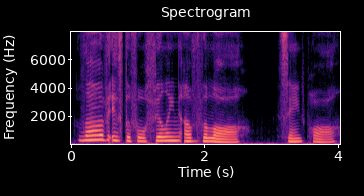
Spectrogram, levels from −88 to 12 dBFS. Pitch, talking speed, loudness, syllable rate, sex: 245 Hz, 120 wpm, -15 LUFS, 3.3 syllables/s, female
